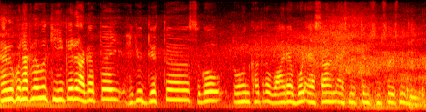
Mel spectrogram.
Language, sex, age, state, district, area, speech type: Kashmiri, male, 18-30, Jammu and Kashmir, Shopian, rural, spontaneous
